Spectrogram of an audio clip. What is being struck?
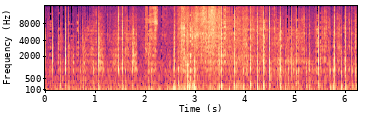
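Cardboard box with plastic window.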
